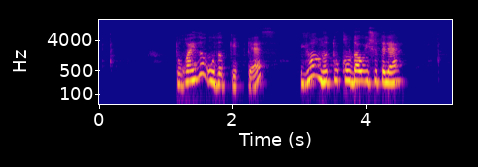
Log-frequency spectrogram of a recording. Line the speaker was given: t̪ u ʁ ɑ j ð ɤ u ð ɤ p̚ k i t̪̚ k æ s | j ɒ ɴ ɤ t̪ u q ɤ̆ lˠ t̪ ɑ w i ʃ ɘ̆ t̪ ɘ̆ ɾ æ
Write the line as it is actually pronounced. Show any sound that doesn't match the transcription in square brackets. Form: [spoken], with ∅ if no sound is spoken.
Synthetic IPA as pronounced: t̪ u ʁ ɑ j ð ɤ u ð ɤ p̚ k i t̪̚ k æ s | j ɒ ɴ ɤ t̪ u q ɤ̆ lˠ [d̪] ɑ w i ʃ ɘ̆ t̪ ɘ̆ [l] æ

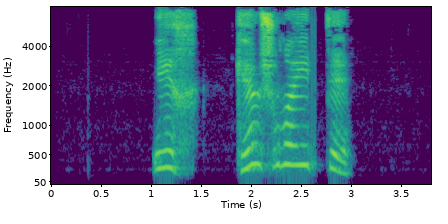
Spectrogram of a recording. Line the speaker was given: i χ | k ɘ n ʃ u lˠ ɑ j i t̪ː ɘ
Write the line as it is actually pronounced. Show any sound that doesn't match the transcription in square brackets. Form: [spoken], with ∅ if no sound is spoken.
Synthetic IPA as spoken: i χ | k ɘ [m] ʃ u lˠ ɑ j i t̪ː ɘ

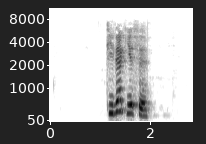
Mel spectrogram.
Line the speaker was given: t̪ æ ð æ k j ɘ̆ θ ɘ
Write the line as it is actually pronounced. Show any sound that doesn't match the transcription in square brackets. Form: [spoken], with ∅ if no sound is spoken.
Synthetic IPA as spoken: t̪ [i] ð æ k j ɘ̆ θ ɘ

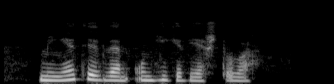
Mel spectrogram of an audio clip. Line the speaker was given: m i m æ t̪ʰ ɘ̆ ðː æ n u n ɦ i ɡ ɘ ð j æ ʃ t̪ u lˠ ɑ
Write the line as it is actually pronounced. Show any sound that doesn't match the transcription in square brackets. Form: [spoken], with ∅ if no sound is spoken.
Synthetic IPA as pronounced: m i [ŋ] æ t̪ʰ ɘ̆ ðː æ n u n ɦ i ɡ ɘ ð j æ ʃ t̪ u lˠ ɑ

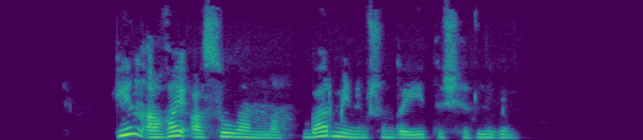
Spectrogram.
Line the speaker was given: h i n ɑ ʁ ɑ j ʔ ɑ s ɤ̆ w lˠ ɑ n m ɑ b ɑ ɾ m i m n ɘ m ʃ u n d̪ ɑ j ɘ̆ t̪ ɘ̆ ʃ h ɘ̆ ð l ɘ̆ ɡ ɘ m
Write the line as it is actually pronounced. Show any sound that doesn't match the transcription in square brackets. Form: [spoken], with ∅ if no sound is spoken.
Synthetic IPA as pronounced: h i n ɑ ʁ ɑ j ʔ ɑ s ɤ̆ w lˠ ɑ n m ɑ b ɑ ɾ m i [∅] n ɘ [ŋ] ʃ u n d̪ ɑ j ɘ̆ t̪ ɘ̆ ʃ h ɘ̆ ð l ɘ̆ ɡ ɘ m

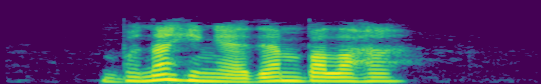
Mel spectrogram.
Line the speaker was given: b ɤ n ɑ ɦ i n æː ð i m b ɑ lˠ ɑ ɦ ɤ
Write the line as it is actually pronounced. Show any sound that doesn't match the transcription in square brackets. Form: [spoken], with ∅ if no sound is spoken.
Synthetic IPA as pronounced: b ɤ n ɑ ɦ i [ŋ] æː ð [æ] m b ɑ lˠ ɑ ɦ ɤ

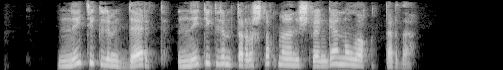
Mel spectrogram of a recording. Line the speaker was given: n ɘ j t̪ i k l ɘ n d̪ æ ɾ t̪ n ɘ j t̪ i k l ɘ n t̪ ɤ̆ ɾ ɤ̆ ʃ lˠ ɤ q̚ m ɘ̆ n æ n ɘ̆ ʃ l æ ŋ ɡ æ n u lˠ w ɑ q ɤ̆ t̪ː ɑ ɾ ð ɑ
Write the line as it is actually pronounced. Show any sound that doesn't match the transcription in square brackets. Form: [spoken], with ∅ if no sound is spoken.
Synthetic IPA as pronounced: n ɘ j t̪ i k l ɘ [m] d̪ æ ɾ t̪ n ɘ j t̪ i k l ɘ [m] t̪ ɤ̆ ɾ ɤ̆ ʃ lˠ ɤ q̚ m ɘ̆ n æ n ɘ̆ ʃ l æ ŋ ɡ æ n u lˠ w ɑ q ɤ̆ t̪ː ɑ ɾ ð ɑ

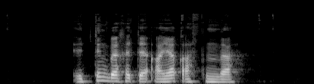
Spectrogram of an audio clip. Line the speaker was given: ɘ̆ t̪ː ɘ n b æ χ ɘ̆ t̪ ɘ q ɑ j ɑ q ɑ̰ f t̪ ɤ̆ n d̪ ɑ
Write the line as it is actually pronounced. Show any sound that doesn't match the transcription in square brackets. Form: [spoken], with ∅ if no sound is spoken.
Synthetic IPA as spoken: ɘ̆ t̪ː ɘ [ŋ] b æ χ ɘ̆ t̪ ɘ [ʔ] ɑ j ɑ q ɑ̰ [θ] t̪ ɤ̆ n d̪ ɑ

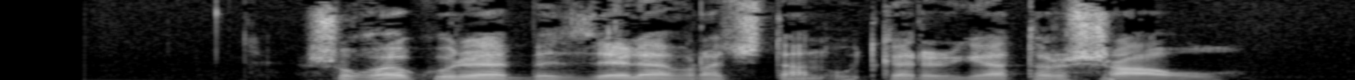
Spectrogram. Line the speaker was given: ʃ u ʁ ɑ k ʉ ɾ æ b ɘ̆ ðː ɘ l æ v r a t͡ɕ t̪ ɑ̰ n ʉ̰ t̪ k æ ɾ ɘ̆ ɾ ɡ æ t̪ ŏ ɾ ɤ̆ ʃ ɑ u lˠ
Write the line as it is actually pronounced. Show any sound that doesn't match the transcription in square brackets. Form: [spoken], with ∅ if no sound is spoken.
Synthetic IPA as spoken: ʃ u ʁ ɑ k ʉ ɾ æ b ɘ̆ ðː ɘ l æ v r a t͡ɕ t̪ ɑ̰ n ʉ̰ t̪ k æ ɾ ɘ̆ ɾ ɡ æ t̪ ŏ ɾ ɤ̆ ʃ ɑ u lˠ

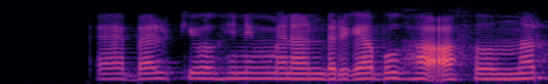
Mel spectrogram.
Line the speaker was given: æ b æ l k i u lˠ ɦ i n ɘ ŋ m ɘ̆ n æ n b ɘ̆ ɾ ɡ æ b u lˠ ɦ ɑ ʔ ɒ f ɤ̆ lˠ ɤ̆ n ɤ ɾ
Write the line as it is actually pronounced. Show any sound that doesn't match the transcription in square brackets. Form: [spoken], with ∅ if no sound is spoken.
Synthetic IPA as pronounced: æ b æ l k i u lˠ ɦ i n ɘ ŋ m ɘ̆ n æ n b ɘ̆ ɾ ɡ æ b u lˠ ɦ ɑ ʔ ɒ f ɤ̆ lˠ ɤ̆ n ɤ ɾ

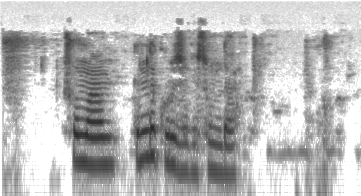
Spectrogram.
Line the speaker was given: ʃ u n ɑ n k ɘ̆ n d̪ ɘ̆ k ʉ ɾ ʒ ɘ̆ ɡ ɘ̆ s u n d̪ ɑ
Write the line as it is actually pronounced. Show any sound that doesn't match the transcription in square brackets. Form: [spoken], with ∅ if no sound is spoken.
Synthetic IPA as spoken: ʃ u n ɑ n k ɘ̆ [m] d̪ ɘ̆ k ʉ ɾ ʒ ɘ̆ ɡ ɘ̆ s u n d̪ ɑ

